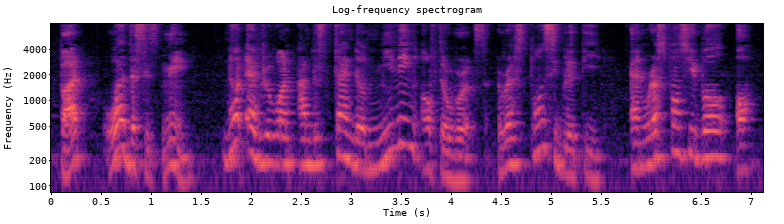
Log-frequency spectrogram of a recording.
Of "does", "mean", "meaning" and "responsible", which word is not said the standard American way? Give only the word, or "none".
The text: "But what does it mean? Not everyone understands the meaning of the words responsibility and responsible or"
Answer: does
